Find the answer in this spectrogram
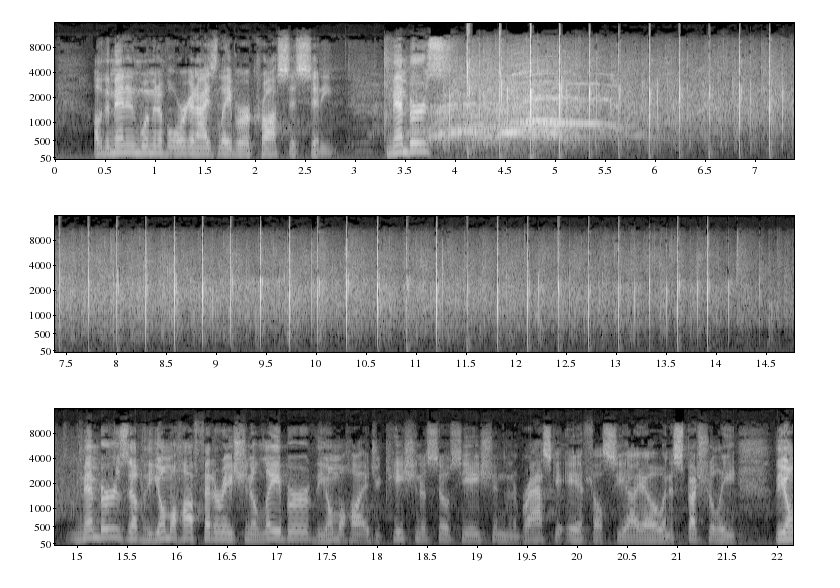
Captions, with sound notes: BUT ALSO WE WOULDN'T BE UP HERE TONIGHT WITHOUT THE STRONG SUPPORT AND UNWAVERING SUPPORT OF THE MEN AND WOMEN OF ORGANIZED LABOR ACROSS THE CITY. [APPLAUSE]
